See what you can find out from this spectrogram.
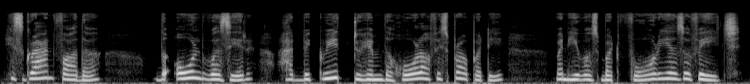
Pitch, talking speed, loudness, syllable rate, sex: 230 Hz, 175 wpm, -17 LUFS, 5.2 syllables/s, female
